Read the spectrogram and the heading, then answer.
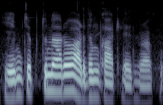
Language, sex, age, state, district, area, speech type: Telugu, male, 18-30, Telangana, Nalgonda, rural, spontaneous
